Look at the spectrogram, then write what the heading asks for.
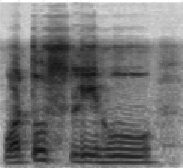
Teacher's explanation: سواد whistling sound ہے، حرف صفیریہ، زبان کی نوک اور دونوں دانتوں کے اندرونی کناروں سے پڑھیے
